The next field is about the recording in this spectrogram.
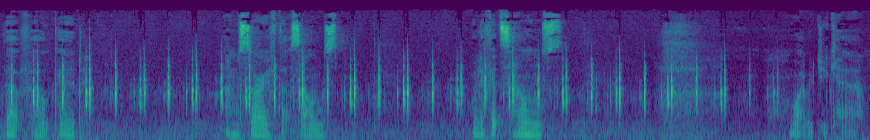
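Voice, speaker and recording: Low-voiced woman a possessive, wistful inner spirit. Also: little pitch movement, slow pace, pauses often, heavy background noise. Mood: exhilarated, confiding. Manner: theatrical, musing, by turns sharp and intimate. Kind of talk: audio drama monologue and dialogue.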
